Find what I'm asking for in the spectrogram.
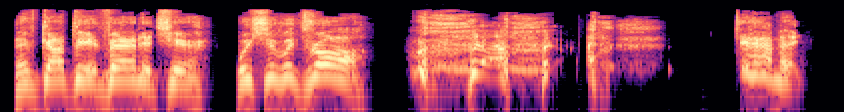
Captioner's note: coughing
